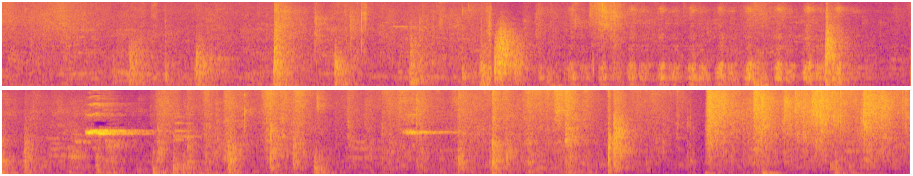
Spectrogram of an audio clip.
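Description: Metal clamps click and scrape against wood as fingers adjust them.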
